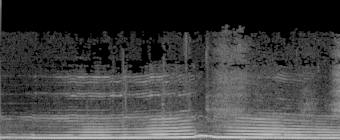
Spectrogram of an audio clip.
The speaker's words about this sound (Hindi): बाहर कुत्ते के रोने की आवाज आ रही है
